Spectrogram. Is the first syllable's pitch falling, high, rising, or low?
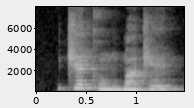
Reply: high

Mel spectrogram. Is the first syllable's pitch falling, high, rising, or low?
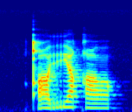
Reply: low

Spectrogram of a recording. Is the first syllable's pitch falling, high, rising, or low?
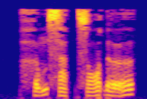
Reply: rising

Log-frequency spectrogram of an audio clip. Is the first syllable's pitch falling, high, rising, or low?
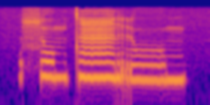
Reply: high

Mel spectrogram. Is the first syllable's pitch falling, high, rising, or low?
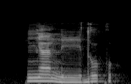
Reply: high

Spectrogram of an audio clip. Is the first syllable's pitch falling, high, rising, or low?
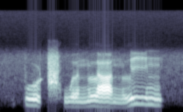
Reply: falling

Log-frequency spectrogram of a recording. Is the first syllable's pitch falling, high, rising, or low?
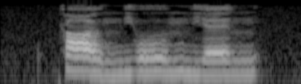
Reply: falling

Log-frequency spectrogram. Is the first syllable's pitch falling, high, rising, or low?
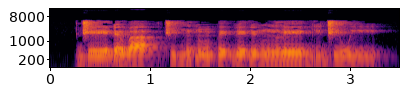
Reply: high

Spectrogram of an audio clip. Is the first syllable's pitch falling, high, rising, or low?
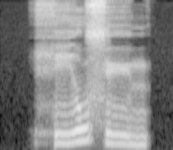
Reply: rising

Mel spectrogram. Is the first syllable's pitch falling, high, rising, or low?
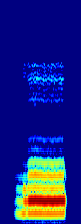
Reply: high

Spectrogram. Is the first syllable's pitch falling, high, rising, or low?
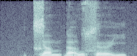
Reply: low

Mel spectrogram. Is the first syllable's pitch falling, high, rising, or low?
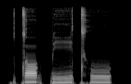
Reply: high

